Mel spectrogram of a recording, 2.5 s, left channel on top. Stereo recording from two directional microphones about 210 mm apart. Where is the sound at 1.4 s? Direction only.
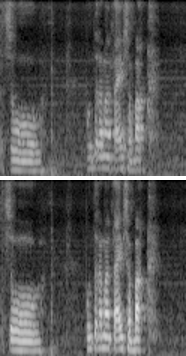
45° right (ahead or behind).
